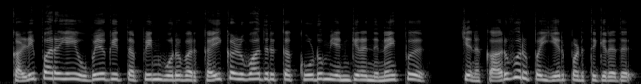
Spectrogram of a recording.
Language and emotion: Tamil, disgusted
